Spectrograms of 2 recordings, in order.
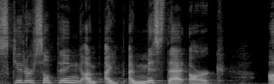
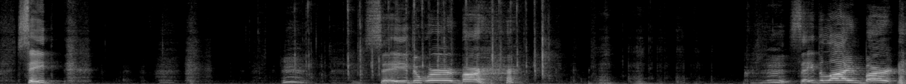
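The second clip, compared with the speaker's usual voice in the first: high, pitched-up egging-on tone; 7 semitones higher, 4 dB louder than usual. Retelling what a comedian says on stage: imitating Dave Chappelle. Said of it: "like Dave Chappelle is like".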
